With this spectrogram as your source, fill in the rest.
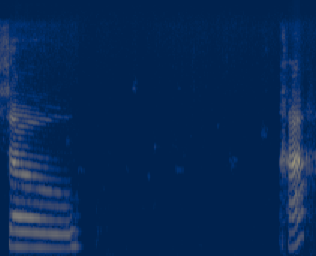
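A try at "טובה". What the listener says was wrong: That's actually a tet. Starts with the t sound. it's a vet. See its little backside, tova. So there's the root word tov in there, tova.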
